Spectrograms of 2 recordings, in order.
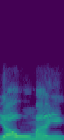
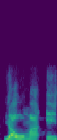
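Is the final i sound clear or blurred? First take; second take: blurred; clear. First: The final i sound is blurred and unclear. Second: The final i sound is clearly articulated. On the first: The speaker calls it wrong. "jangan salah yaumai yaumai ... i-nya itu tidak jelas" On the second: The speaker calls it right. "jelaskan i-nya"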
